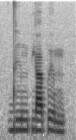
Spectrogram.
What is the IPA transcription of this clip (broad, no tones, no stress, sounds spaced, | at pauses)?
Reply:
d̪ i m p j a p ɪ m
